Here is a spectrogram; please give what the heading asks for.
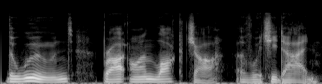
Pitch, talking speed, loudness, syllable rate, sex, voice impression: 115 Hz, 170 wpm, -17 LUFS, 3.8 syllables/s, male, very masculine, slightly young, slightly thick, tensed, powerful, very bright, soft, very clear, fluent, very cool, intellectual, very refreshing, sincere, calm, very friendly, very reassuring, unique, elegant, very sweet, very lively, kind, slightly modest, slightly light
